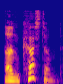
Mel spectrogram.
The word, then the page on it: uncustomed: British English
